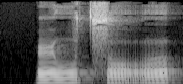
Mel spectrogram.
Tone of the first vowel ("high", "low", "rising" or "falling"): high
